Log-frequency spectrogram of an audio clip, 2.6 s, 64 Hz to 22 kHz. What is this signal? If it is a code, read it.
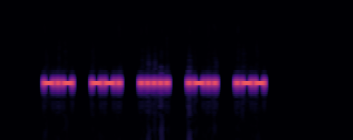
Morse code, heard as a keyed tone, about 47 wpm, spaced as for 35 wpm, 700 Hz. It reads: KG5LW
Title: USA Call Signs - 5 Characters - 2x Character Spacing - 50wpm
